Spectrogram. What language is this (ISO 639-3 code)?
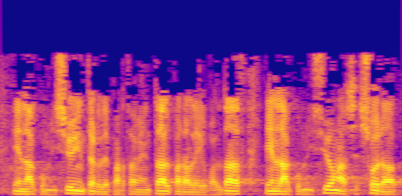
spa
